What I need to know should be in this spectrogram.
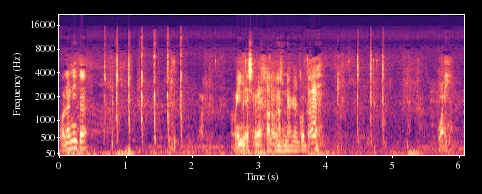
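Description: A pig snuffles and grunts while rooting in the dirt.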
